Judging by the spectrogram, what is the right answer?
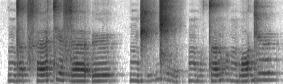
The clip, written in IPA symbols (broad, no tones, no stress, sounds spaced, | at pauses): n d ʌ t͡sʰ ɜ tʲ ɜ z ɜ ʔ ø | n d͡ʒ i̤ d͡ʑ ə̤ | m b ɔ̤ t̪ ʌ n̪ ɔ̤ m b ɔ ɡʲ ø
